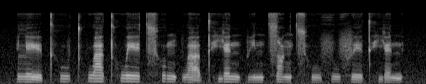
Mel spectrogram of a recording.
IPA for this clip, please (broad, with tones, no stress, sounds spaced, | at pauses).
l ḛ˨˩ ɪ̯ t̪ʰ u˧˥ t̪ʰ w ä˥˧ t̪ʰ w e˥˧ ɪ̯ t͡sʰ ʊ˥˩ ŋ p w ä̰˨˩ t̪ʰ j ɛ˥˩ n p i˧˥ n t͡s ɑ˥˩ ŋ t͡sʰ u˧˥ f u˥˧ f e˥˧ ɪ̯ t̪ʰ j ɛ˥˩ n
